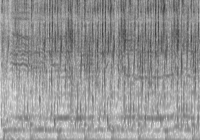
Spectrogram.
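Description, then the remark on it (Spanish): Water is poured steadily from a well for several seconds, a continuous splashing stream with faint, regularly recurring low knocks underneath. No voices are heard. “Fue en ese momento cuando encontramos el pozo y pudimos beber.”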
